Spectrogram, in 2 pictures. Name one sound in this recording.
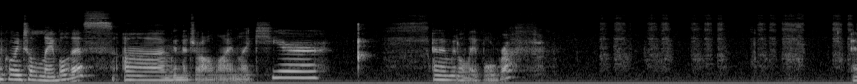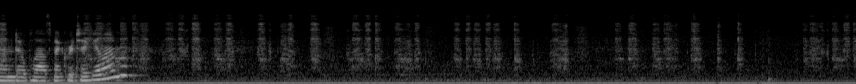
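A felt-tip marker scratches and squeaks across paper in short strokes.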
